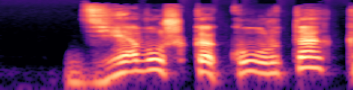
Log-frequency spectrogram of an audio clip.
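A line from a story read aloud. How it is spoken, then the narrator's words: Shouted back, near tears. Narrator (Russian): крикнула Кортни в ответ, чуть не плача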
